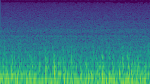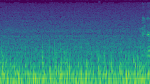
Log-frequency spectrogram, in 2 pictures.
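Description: Steady low rumble of a car's road and tyre noise heard from inside the cabin while driving at highway speed.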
